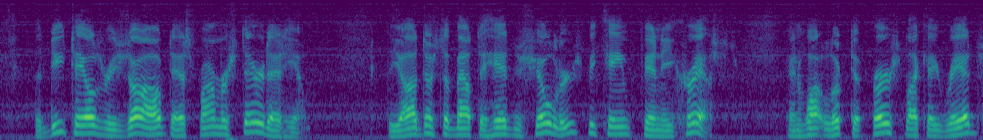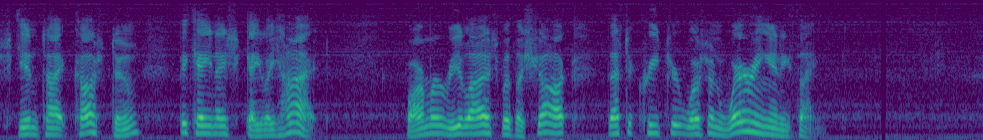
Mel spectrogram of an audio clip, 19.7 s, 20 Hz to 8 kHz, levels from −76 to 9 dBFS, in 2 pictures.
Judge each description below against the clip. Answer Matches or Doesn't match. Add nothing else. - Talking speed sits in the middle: Doesn't match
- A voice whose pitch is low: Doesn't match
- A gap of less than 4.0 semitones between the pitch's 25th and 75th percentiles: Doesn't match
